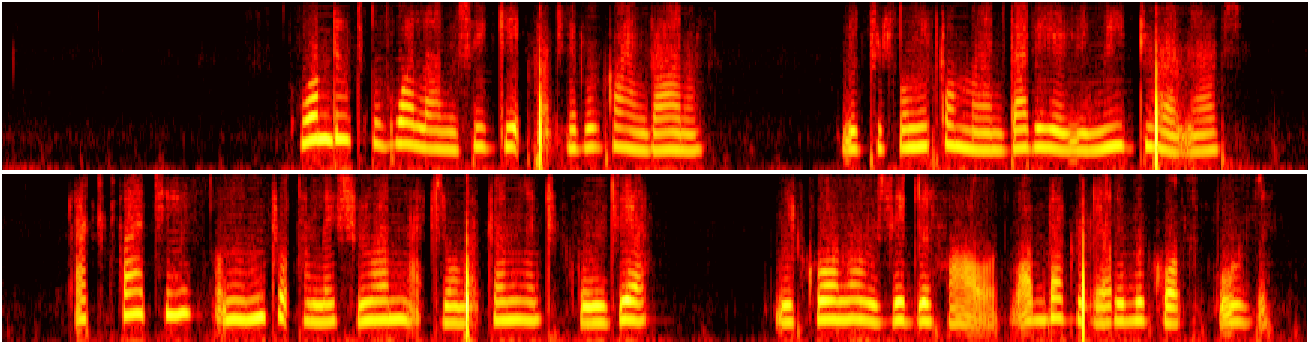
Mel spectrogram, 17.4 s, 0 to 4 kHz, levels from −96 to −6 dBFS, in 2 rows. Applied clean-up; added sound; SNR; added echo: neural separator model SepFormer WHAMR!.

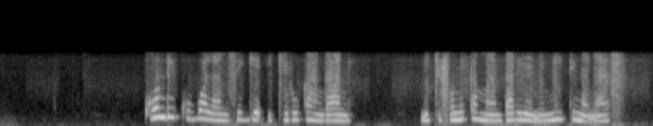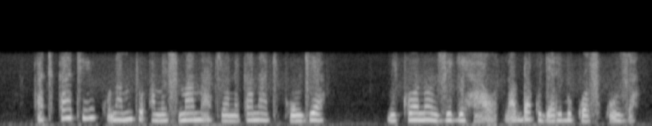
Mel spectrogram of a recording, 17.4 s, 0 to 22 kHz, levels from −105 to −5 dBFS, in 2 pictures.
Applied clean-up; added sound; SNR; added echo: none; none; none; none.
